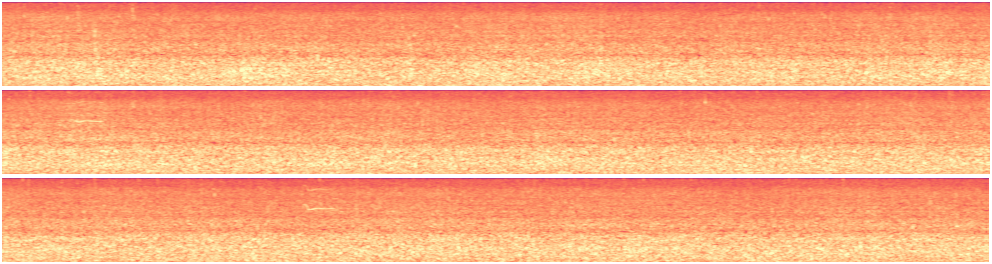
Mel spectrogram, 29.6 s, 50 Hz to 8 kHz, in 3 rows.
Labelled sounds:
10.6	11.0	killer whale, offshore, 2.4 to 2.7 kHz
22.8	23.1	killer whale, offshore, 2.3 to 5.3 kHz

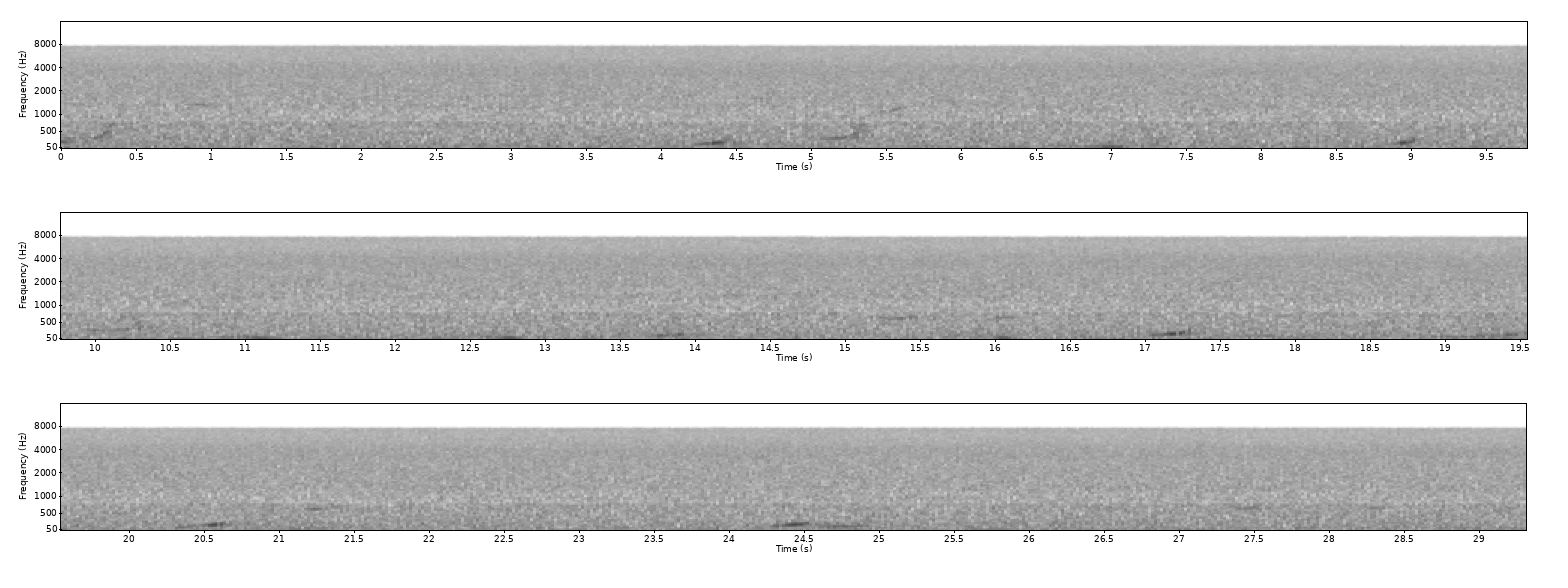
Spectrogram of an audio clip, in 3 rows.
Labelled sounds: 5.4	5.7	humpback whale, 0.96 to 1.2 kHz

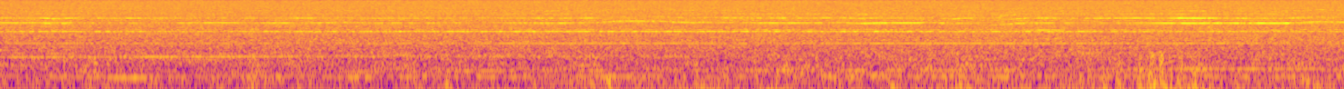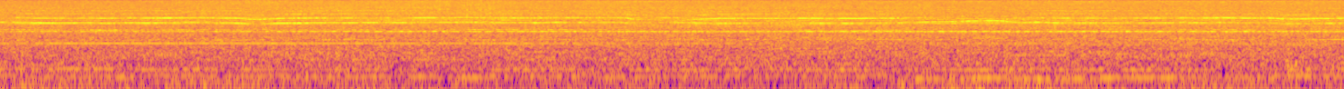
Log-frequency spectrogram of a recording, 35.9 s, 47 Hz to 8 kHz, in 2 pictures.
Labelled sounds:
17.3	18.4	vessel noise, 1.4 to 3.5 kHz
20.9	22.0	vessel noise, 1.3 to 4.1 kHz
23.9	24.4	vessel noise, 1.4 to 3.8 kHz
30.1	31.5	vessel noise, 2.1 to 3.1 kHz
34.8	35.8	vessel noise, 2.0 to 3.4 kHz

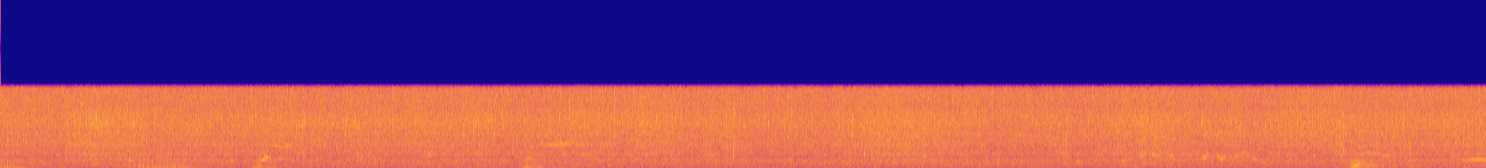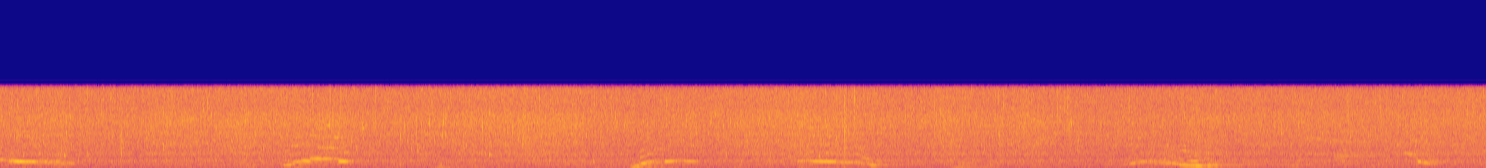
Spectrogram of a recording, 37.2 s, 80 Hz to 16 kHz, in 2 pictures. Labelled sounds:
3.2	3.7	humpback whale, 0.88 to 2.4 kHz
6.7	7.2	humpback whale, 2.2 to 2.7 kHz
18.2	19.1	humpback whale, 0.78 to 1.1 kHz
22.2	22.9	humpback whale, 0.78 to 2.2 kHz
26.9	27.3	humpback whale, 0.78 to 0.97 kHz
28.5	29.1	humpback whale, 0.78 to 1.0 kHz
32.8	33.1	humpback whale, 0.78 to 0.88 kHz
35.2	35.7	humpback whale, 1.1 to 1.4 kHz

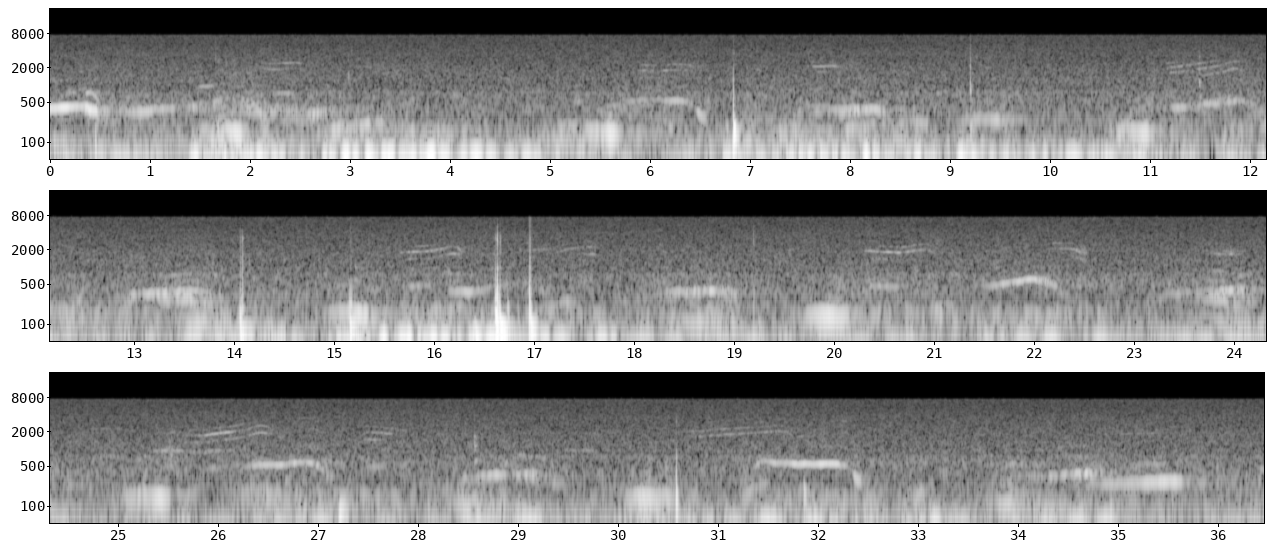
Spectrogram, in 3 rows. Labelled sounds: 2.1	2.5	humpback whale, 1.8 to 2.5 kHz
6.2	6.5	humpback whale, 2.0 to 2.3 kHz
7.6	7.9	humpback whale, 2.0 to 2.2 kHz
11.2	11.9	humpback whale, 1.4 to 2.7 kHz
15.7	16.3	humpback whale, 1.7 to 2.3 kHz
17.0	17.5	humpback whale, 1.8 to 2.3 kHz
20.3	21.0	humpback whale, 1.7 to 2.6 kHz
22.1	22.6	humpback whale, 1.7 to 2.1 kHz
23.7	24.1	humpback whale, 1.6 to 2.0 kHz
25.8	26.6	humpback whale, 1.4 to 2.8 kHz
27.4	27.9	humpback whale, 1.8 to 2.4 kHz
30.7	31.7	humpback whale, 1.7 to 2.2 kHz

